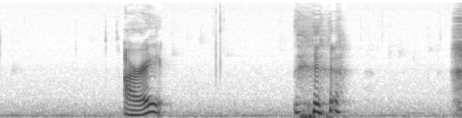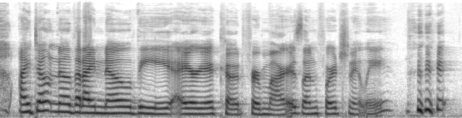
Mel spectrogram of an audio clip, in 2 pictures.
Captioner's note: Emma chuckles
